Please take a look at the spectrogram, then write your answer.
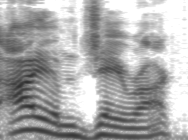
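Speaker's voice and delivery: ordinary talk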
